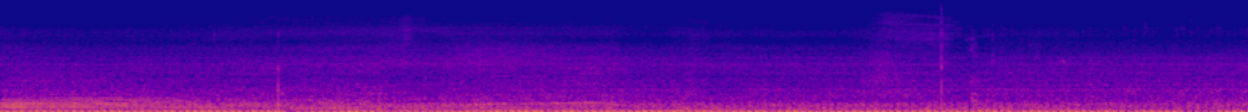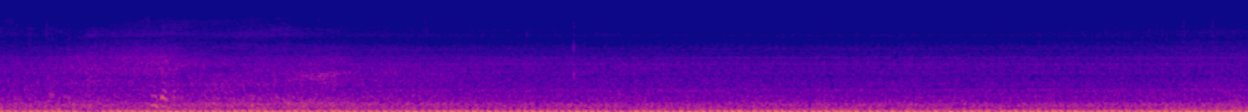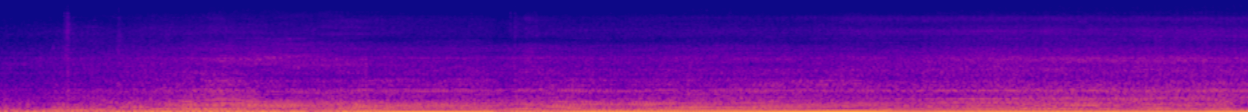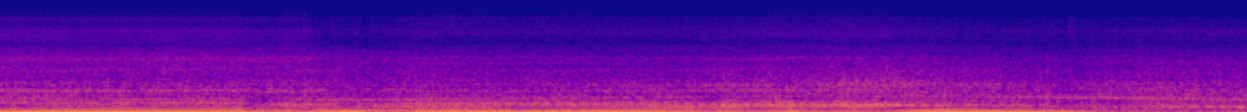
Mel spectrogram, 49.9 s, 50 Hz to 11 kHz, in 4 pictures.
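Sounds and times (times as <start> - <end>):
motorcycle engine accelerating: 22.8 - 49.9.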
